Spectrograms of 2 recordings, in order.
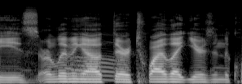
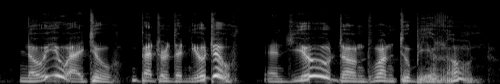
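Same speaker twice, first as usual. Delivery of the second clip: creaky character voice with swooping pitch; 4 semitones higher than usual. Repeating a line just heard, now in the voice of Yoda. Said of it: "Can I do that line in the voice of Yoda?".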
